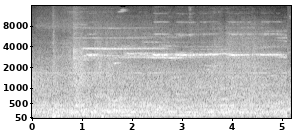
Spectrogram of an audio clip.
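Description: Indian express train's coaches rolling with a steady rumble and a high, thin metal-on-metal wheel squeal that sets in about a second in and holds until near the end.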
